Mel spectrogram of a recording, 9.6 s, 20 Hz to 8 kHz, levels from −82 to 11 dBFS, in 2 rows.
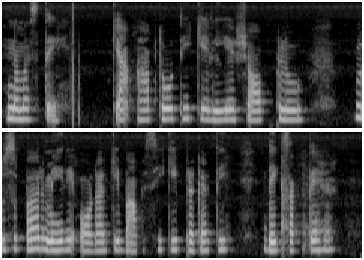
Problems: constant background noise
